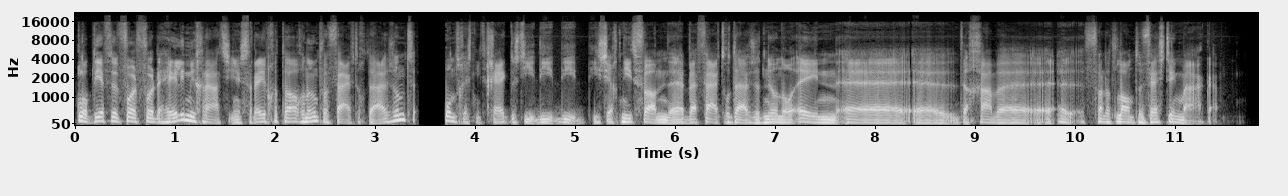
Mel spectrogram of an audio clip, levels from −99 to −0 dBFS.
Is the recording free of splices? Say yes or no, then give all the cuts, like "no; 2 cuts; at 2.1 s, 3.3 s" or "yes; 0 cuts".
yes; 0 cuts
